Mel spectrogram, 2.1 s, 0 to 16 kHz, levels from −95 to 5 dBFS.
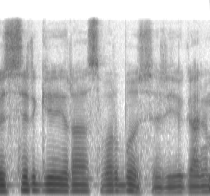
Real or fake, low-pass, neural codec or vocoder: real; 10.8 kHz; none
